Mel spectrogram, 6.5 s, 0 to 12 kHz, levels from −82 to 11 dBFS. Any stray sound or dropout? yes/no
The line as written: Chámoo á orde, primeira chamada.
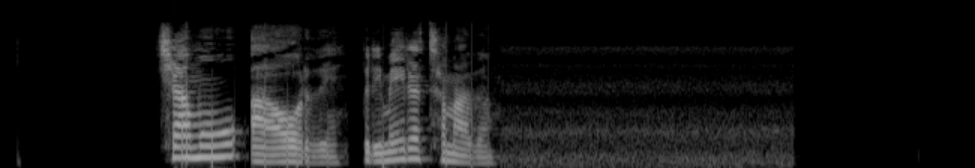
no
